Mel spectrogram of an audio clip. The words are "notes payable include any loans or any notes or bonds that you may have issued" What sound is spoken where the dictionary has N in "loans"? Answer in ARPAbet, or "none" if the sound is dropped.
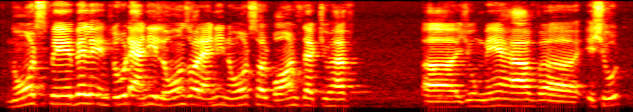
N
